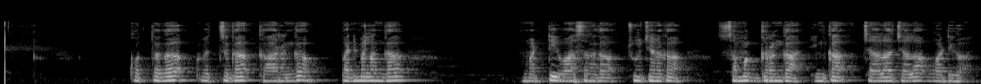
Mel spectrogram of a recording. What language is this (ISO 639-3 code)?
tel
